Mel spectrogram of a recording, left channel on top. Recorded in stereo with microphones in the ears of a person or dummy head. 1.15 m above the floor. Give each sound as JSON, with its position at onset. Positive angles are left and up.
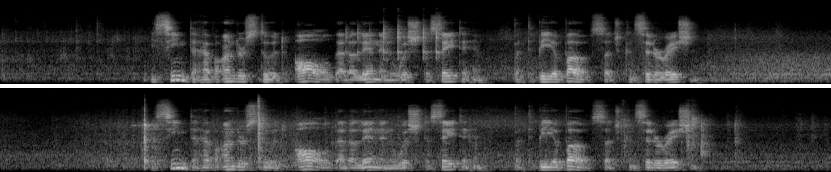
{"t": 1.5, "sound": "a man speaking", "side_deg": 45, "distance_m": 0.8}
